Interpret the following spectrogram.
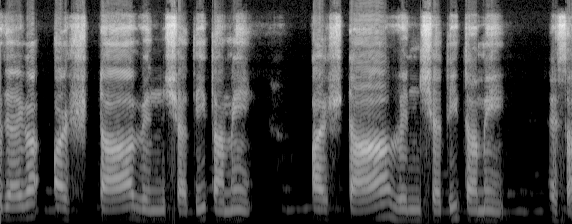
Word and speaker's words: अष्टाविंशति: अगला देखेंगे अष्टा विंशति, अष्टाविंशति, अष्टा में मूर्धन्य शकार, अष्टा विंशति, विंशति, अब एक तो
